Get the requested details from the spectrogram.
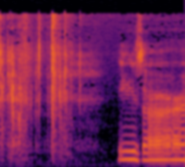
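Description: Plastic food packaging crinkles and rustles.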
